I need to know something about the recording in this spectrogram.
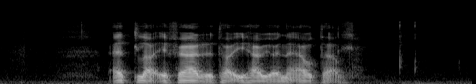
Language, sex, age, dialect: Faroese, male, 61+, Norðurstreymoy/Eysturoy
